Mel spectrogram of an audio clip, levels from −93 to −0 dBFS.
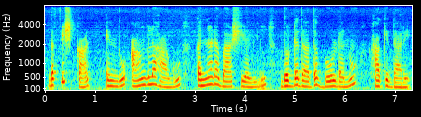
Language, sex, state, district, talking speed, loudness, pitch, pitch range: Kannada, female, Karnataka, Bangalore, 90 wpm, -18 LUFS, 195 Hz, 175-230 Hz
